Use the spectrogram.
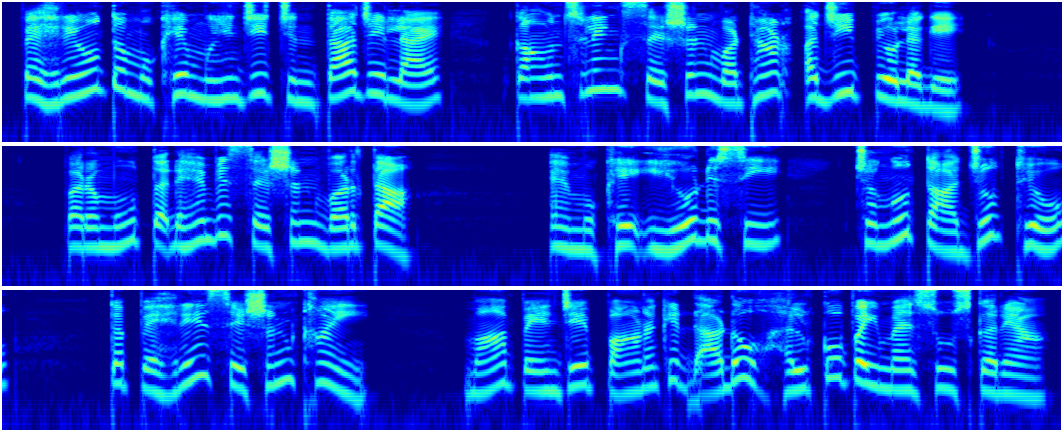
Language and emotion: Sindhi, surprised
